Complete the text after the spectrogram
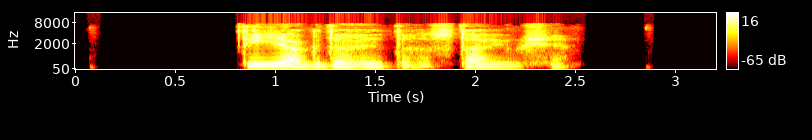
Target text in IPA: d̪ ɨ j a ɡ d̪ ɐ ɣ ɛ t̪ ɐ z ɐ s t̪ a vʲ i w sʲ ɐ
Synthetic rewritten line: t̪ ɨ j a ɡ d̪ ɐ ɣ ɛ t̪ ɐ ɣ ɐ s t̪ a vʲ i w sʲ ɐ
